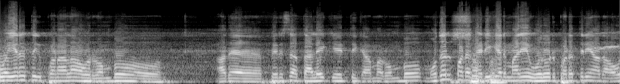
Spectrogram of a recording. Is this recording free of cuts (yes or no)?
yes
